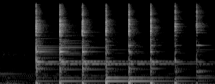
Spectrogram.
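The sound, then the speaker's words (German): Eight evenly spaced metallic clangs ring out as a metal cooking pot is struck or knocked, each hit bright and sharp with a short ringing decay, fairly loud with no talking. “Ich habe extra hier einen Topf für euch mitgebracht.”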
